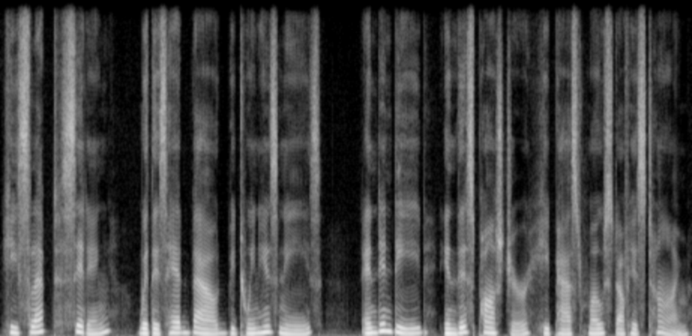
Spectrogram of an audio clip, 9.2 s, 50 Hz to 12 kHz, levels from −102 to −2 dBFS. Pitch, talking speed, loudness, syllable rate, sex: 175 Hz, 135 wpm, -17 LUFS, 3.4 syllables/s, female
